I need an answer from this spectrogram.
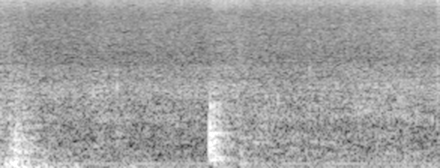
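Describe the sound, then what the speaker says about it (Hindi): Onions and capsicum fry with mince in a pan, a constant sizzle broken by two clattering strokes of a spoon stirring the mix, close and alone. "अब हम इसको अच्छी तरह मिक्स करेंगे"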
